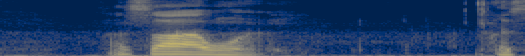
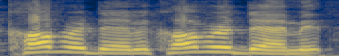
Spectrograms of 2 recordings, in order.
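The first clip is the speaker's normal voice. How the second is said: loud, raised-pitch urging; impatient fan's shout, re-enacted; urgent yelling; 7 semitones higher, 11 dB louder, faster than usual. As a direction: yell at the wrestler to make the pin. Urging the pin while watching.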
